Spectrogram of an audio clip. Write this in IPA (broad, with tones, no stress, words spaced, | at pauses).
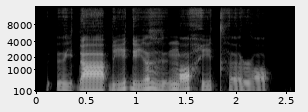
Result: ʔɨ˨˩jɗaː˧ ɓi˧˥ɗi˧˥ə̯ ɣɨ˨˩˦ŋɔ˧˥ hi˧˥ t̪ʰəː˨˩˨ɹɔ˨˩k̚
